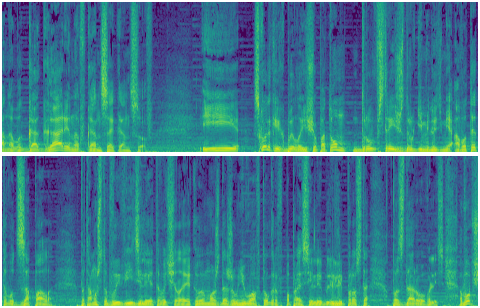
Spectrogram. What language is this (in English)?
Russian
